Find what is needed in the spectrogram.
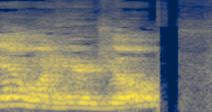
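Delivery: low, loud, booming fatherly voice.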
